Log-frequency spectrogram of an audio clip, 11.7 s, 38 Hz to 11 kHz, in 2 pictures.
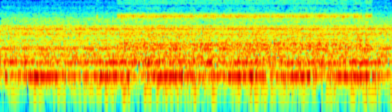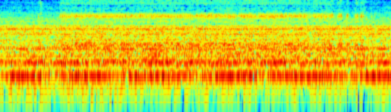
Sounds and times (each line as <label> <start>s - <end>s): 6 SAS HDD's copying data 1.6s - 5.7s
6 SAS HDD's copying data 6.7s - 11.6s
